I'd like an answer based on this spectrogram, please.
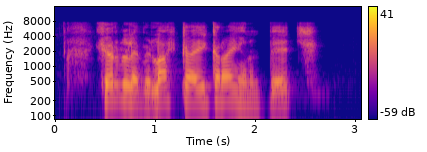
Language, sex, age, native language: Icelandic, male, 14, Icelandic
